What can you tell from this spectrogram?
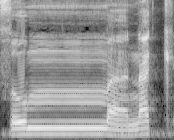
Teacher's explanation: Nun bertasydid mim bertasydid hukumnya gunah musyaddadah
